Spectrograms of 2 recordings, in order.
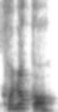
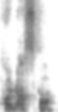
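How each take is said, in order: First: There is no s sound before the final syllable. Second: An s sound comes before the final syllable. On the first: The speaker calls it wrong. "it would sound like this" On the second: The speaker calls it right. "we get a Z C O to preserve that sound"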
